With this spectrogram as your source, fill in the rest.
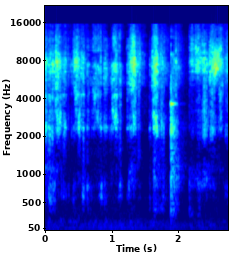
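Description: Chilli paneer sauce with vinegar is stirred in a pot, a close series of rhythmic scraping and clinking strokes of a utensil against the metal, with no talk.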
